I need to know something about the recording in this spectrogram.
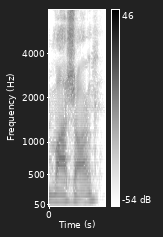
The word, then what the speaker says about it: mahjong: I don't even know how to pronounce. Yeah, mahjong.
